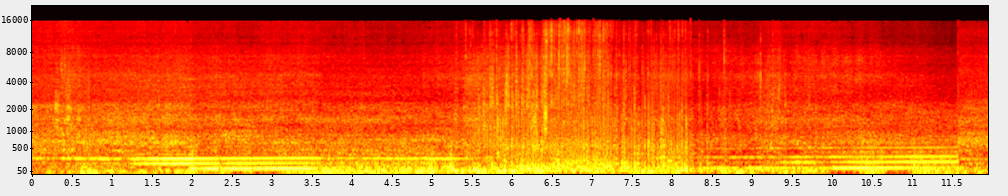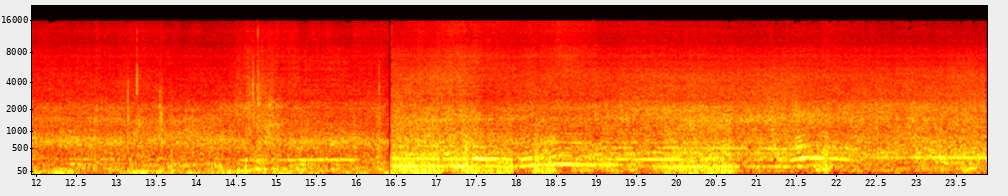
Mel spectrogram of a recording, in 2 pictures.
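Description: A car's engine running while driving on the road. Its note holds steady for a few seconds at a time, then jumps to a new pitch several times.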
